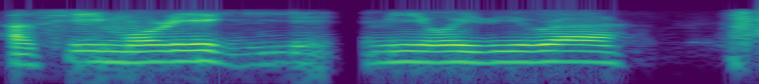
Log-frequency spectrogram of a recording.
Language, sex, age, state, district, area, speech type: Manipuri, male, 18-30, Manipur, Senapati, rural, conversation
